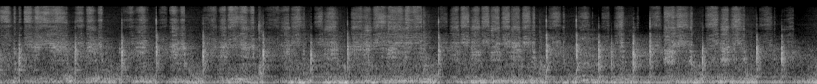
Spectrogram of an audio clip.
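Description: Chalk writing on a blackboard: a continuous scratchy rasp broken by many quick taps, stopping near the end.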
